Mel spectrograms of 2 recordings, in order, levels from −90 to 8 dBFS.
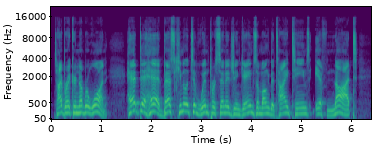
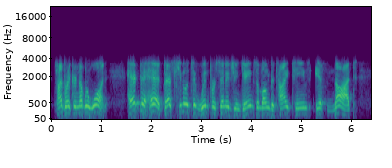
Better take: first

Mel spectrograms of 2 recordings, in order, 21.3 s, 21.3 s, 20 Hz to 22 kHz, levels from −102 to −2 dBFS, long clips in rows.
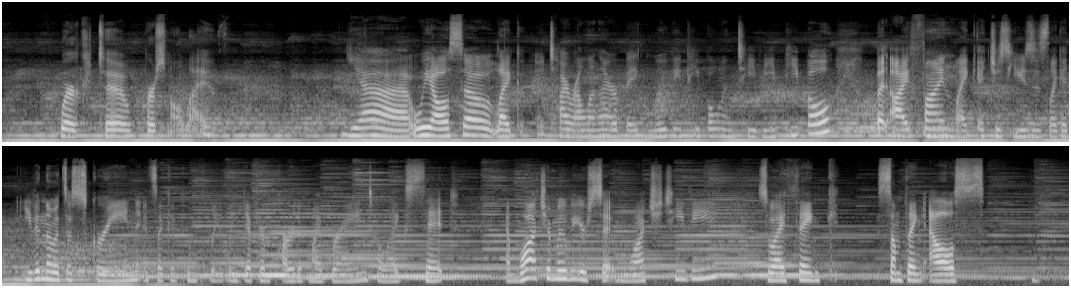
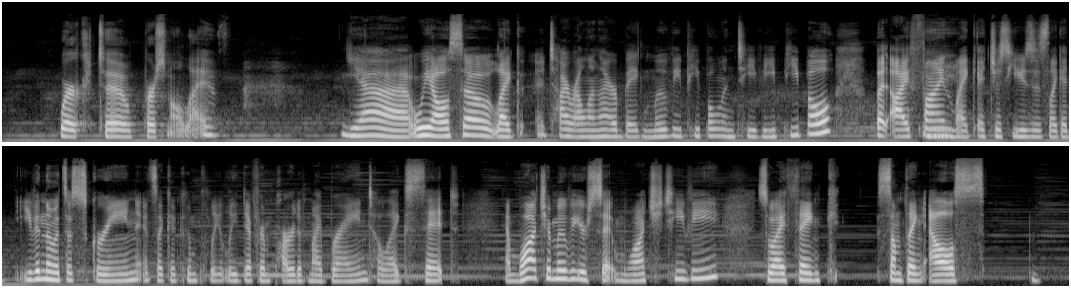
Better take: second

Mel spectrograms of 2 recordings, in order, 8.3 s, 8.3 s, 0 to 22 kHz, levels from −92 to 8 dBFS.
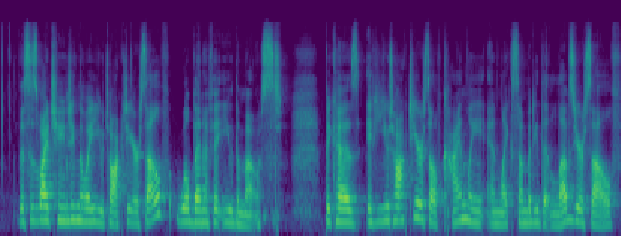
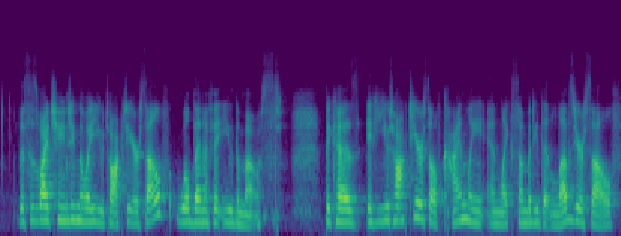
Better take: first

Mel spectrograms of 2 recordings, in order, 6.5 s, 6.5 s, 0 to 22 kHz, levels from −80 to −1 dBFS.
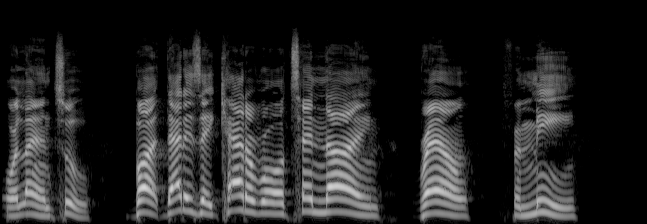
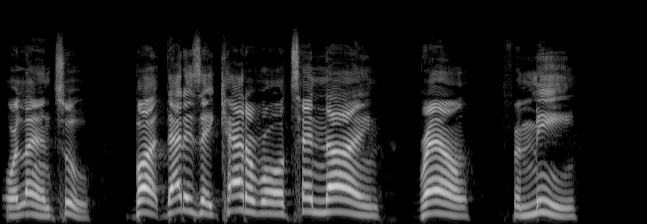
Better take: neither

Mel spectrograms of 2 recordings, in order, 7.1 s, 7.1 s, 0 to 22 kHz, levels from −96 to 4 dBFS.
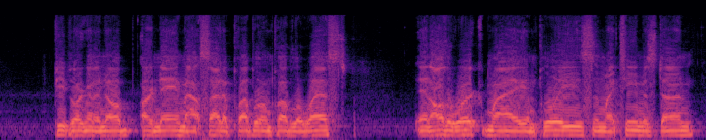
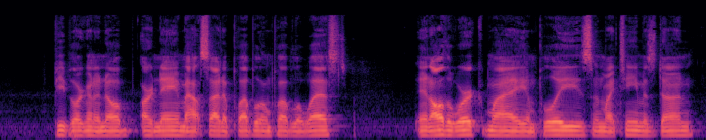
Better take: second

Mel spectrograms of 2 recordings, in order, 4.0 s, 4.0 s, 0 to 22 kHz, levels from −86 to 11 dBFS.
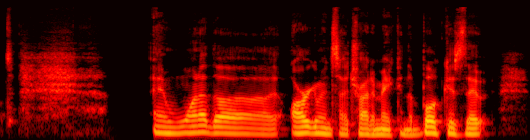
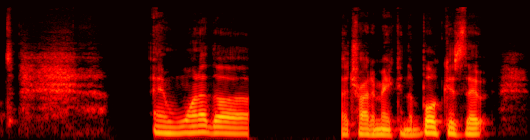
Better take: first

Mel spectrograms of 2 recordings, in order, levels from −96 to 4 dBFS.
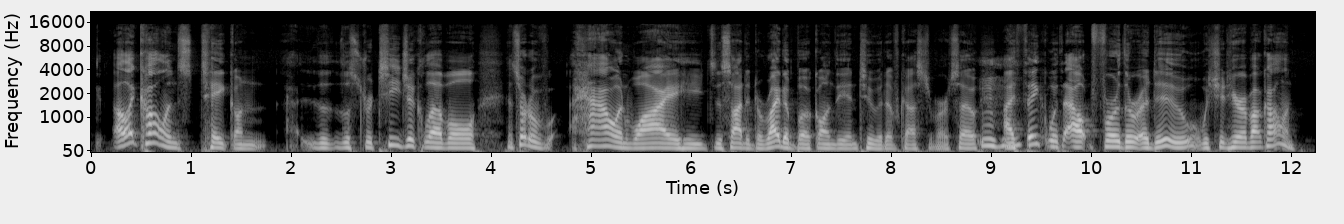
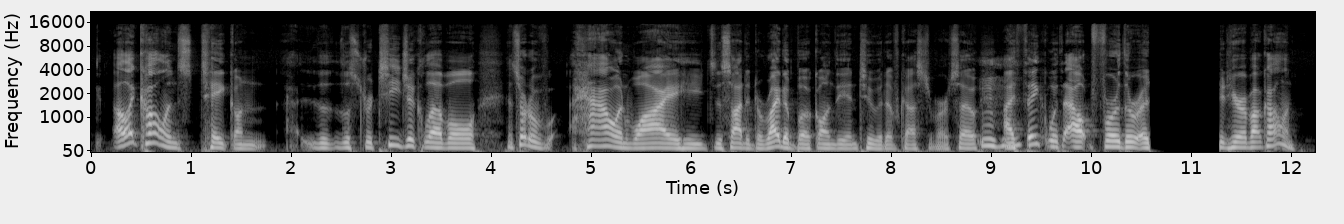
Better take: first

